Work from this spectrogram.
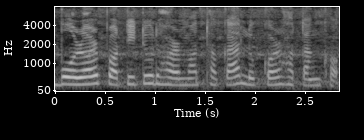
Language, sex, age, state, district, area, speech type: Assamese, female, 18-30, Assam, Jorhat, urban, read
